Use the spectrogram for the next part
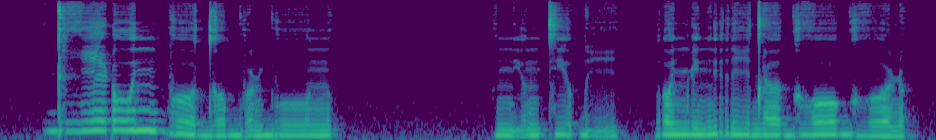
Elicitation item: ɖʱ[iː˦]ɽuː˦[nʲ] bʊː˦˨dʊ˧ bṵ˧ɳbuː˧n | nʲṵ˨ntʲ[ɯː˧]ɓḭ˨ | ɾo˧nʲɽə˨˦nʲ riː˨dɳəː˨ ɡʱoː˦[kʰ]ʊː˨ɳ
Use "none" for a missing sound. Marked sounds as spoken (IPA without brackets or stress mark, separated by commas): iː˦, nʲ, ʊː˧, ɡʱ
